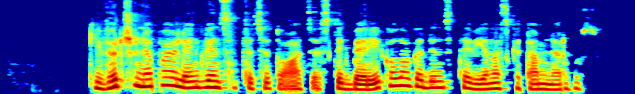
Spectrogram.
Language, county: Lithuanian, Šiauliai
